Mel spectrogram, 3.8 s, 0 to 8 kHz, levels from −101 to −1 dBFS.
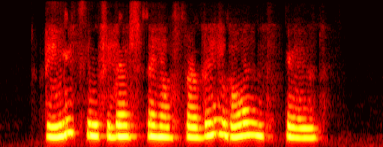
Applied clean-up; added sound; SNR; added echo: neural mask model DeepFilterNet 3.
